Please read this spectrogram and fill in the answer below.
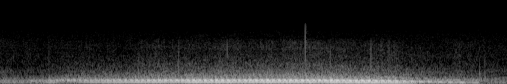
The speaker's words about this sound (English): As her plane is being warmed up for its long flight to Upper Burma, Myra Trent enters the airport.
